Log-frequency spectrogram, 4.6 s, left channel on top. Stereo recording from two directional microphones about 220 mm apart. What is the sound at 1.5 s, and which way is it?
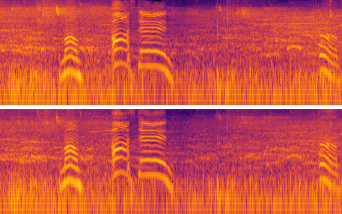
Speech, 5° right (ahead or behind).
